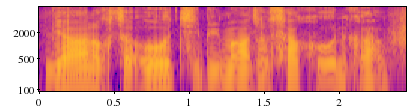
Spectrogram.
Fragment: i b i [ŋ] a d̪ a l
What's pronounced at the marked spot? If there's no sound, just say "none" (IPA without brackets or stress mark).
m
